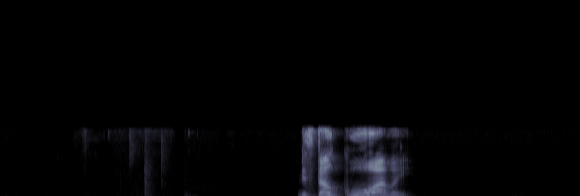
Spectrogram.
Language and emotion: Russian, angry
